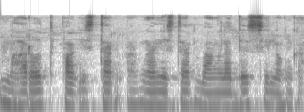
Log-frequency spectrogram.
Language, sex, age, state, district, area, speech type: Bengali, male, 18-30, West Bengal, Bankura, urban, spontaneous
